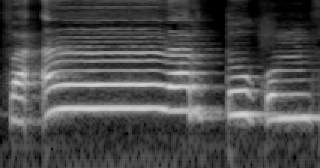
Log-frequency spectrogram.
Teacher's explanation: മേലെ മുൻപല്ലിൻ്റെ അറ്റം താഴെ ചുണ്ടിൻ്റെ ഉൾവശത്ത് വെറ്റായിട്ടുള്ള ഭാഗത്ത് കൊണ്ടിട്ട് വെക്കുക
